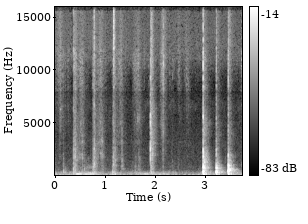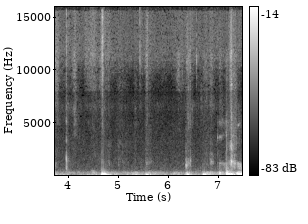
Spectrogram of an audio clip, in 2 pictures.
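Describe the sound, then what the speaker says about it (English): Tarot cards are shuffled close up in quiet riffles and soft slaps, a series of brief crisp bursts at an uneven rhythm. "I want you to see the cards, so let me shuffle it properly."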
